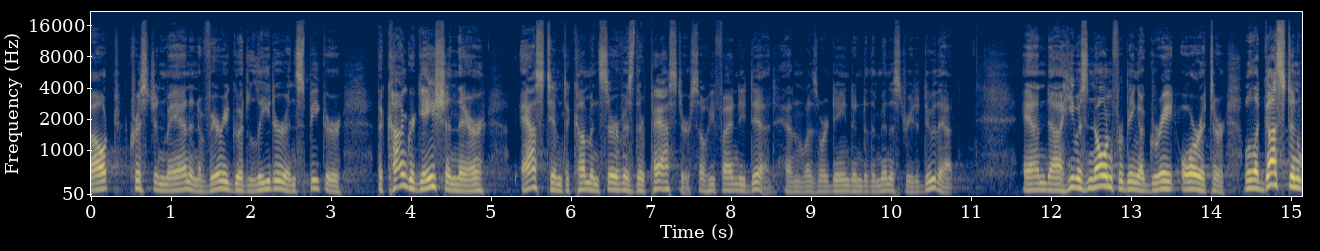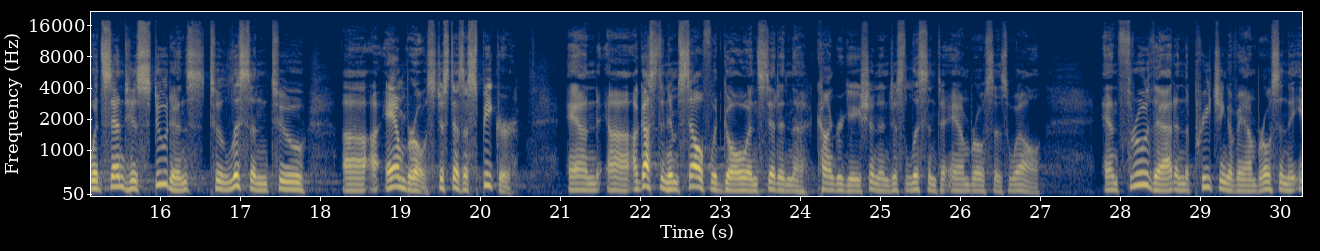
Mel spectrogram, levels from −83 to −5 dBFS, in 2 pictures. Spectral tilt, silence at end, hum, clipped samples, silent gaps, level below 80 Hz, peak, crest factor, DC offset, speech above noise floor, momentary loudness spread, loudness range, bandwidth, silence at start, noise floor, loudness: -4.5 dB/octave; 0 s; none; under 0.1%; none; -70 dBFS; -6 dBFS; 20 dB; under 0.1%; 30 dB; 13 LU; 10 LU; 18 kHz; 0 s; -56 dBFS; -26 LUFS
